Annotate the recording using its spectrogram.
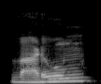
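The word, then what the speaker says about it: warum: b, que en alemán la mayoría de las preguntas importantes empiezan con la w, que es un v. Entonces es como vi, vojea, vas, varum, visó, vojin.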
